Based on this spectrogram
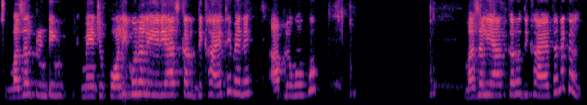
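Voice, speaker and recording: A woman's voice: high-pitched, normal speed, long pauses, sharp tone, low-quality recording. An Indian woman teaching an online veterinary anatomy class, mixing Hindi and English and often checking in with her students. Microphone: online class audio.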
